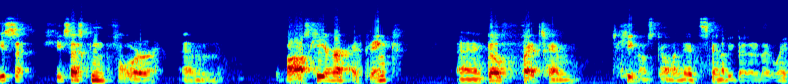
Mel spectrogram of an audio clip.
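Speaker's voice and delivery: goblin voice speaking goblin-sounding tongue. Voicing a goblin sending another to fetch the boss: speaking Goblin. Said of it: "he looks at the other and says in Goblin".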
